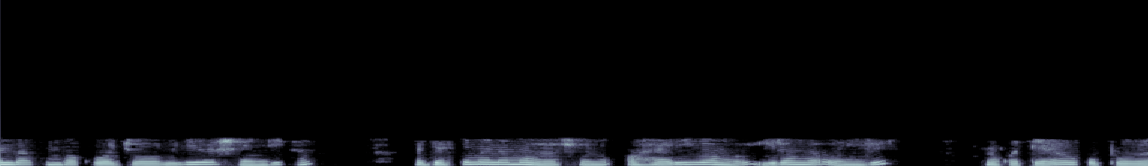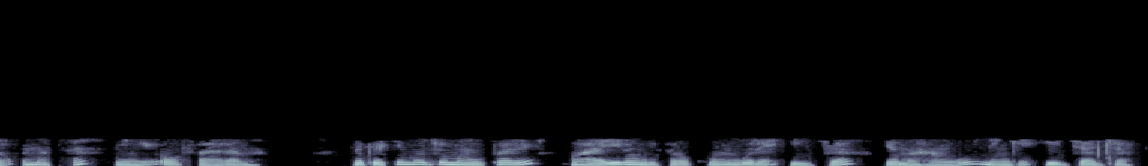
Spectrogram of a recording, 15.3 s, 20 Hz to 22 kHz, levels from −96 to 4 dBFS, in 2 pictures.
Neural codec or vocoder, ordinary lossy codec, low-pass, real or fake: none; MP3, 24 kbps; 3.6 kHz; real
